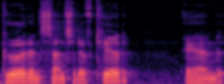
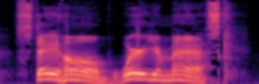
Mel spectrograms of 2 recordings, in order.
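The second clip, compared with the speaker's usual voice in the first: mock yelling, higher and louder; 7 semitones higher, 6 dB louder than usual. Retelling a covid safety video in a mask: imitating Tommy Lasorda yelling. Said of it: "and he's just yelling".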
